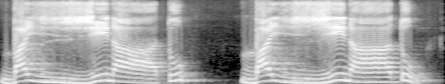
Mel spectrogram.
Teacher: اب ہم جب اس کے ہجے کریں گے، با یا زبر بائی، یا زیر جی، بائی. اب ایک دفعہ یا جو ہے با کے ساتھ ملا کے پڑھی جا رہی ہے، پھر یا کی جو حرکت ہے وہ پڑھی جا رہی ہے شد کی وجہ سے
